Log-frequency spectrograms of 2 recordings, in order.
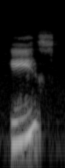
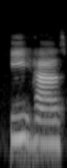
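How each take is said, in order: First: The two words merge into one short syllable. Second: Both words are said fully and separately. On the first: "becomes he's" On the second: "He has becomes"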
